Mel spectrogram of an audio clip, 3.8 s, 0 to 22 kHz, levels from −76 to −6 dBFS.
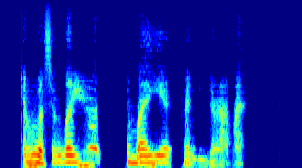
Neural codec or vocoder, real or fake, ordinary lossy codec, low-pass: codec, 44.1 kHz, 0.9 kbps, DAC; fake; none; none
